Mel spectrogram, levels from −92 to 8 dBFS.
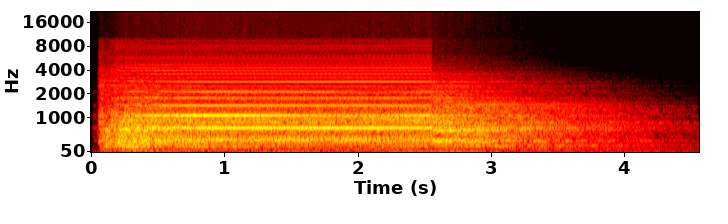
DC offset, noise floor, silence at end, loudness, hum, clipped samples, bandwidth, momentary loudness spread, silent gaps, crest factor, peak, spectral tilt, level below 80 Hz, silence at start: under 0.1%; -49 dBFS; 0.5 s; -20 LUFS; none; under 0.1%; over 20 kHz; 15 LU; none; 14 dB; -8 dBFS; -4.5 dB/octave; -50 dBFS; 0.05 s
